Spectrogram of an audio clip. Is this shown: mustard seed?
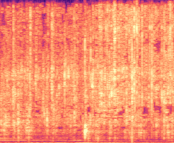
yes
